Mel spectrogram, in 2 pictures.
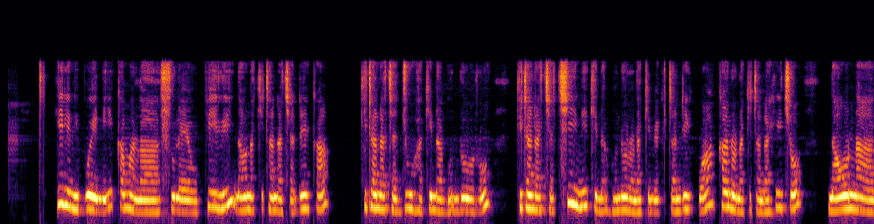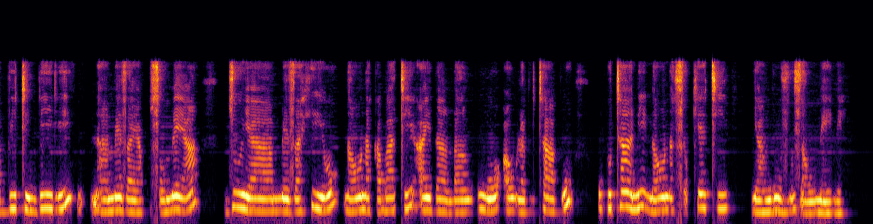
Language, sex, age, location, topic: Swahili, female, 36-49, Nairobi, education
